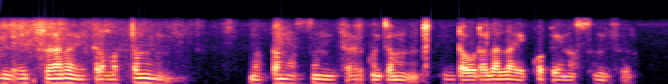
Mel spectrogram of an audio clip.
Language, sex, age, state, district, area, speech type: Telugu, male, 18-30, Telangana, Medchal, rural, conversation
